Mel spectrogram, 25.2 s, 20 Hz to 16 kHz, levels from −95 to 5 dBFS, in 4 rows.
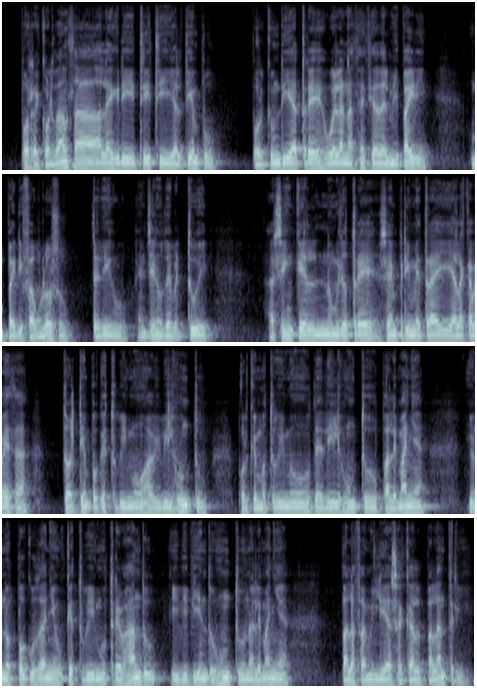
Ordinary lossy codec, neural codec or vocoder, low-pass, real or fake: none; none; 14.4 kHz; real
